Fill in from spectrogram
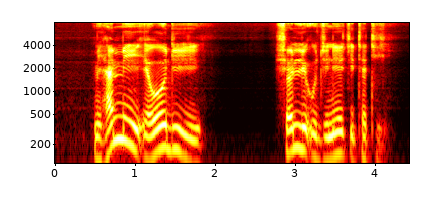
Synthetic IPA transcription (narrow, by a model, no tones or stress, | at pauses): miɦamːiɛwoːdi | ʃolːiʔud͡ʒineːt͡ʃʼitatʰi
